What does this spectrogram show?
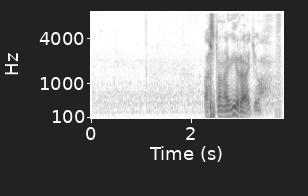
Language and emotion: Russian, neutral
